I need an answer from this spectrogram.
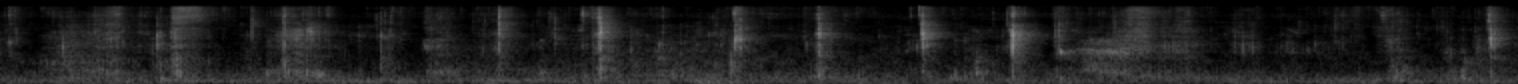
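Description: Chewing and biting during a meal of spicy chicken wings and noodles: an irregular string of short, sharp mouth clicks and smacks.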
